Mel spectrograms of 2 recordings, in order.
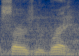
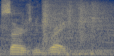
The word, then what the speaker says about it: Serge Nubret: But my whole routine is modeled after Serge Nubret.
